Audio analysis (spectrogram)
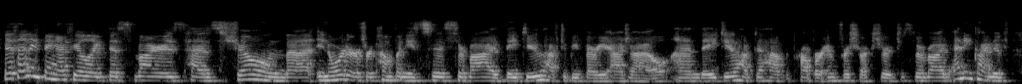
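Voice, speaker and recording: A woman moderating an online panel discussion over a video call, measured and encouraging, often affirming the speakers. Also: on the low side, sharp tone, slight background noise. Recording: slightly dull lo-fi call audio.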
